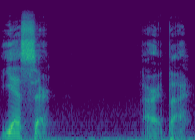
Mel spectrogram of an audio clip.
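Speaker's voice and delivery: brief, polite professional sign-off. Acted.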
